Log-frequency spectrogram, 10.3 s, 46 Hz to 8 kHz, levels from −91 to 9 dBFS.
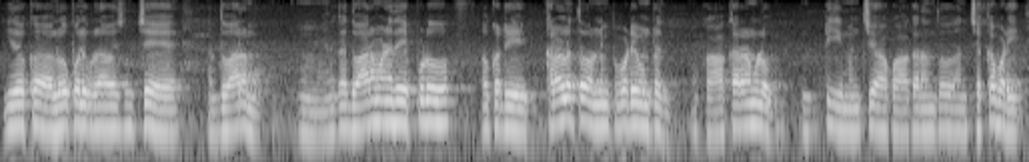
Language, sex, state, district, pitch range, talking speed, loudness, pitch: Telugu, male, Telangana, Karimnagar, 125-150 Hz, 140 wpm, -14 LUFS, 140 Hz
